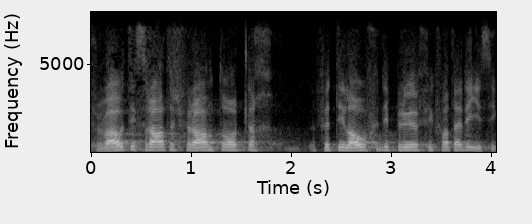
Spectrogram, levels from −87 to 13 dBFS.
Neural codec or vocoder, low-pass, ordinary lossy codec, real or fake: none; 7.2 kHz; Opus, 32 kbps; real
